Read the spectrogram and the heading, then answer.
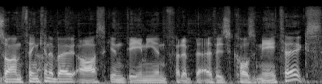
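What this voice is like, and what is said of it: Good put-on Scottish accent. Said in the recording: “I'm going to go with Scottish. ... You've got such a good Scottish accent.”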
